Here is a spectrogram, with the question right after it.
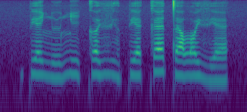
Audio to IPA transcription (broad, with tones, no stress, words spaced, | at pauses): pʲɛ˧ʎy˨ʎi˦˨kə˦ vʲə̤˦˨pʲɛ˧ kɛ˦ tɛ˦lˠy˦ vʲɛ˧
